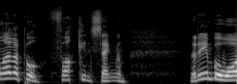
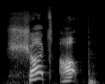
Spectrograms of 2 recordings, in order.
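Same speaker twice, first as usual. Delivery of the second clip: ordinary talk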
